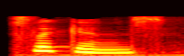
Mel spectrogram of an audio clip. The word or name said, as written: slickens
